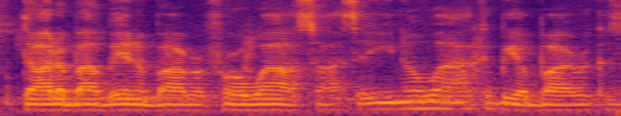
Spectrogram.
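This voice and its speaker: Flat and monotone, a man with an American accent speaks at a fairly low pitch. Audible room echo and noticeable background noise fill the recording. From Washington DC area. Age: 30s. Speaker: barber and life coach. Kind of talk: casual vlog monologue.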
